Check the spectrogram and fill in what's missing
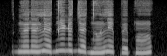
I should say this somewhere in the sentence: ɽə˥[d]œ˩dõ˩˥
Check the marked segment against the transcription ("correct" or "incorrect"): correct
